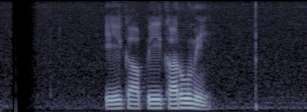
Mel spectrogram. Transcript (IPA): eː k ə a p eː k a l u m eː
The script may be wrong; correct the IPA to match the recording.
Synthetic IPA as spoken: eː k ə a p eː k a ɾ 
